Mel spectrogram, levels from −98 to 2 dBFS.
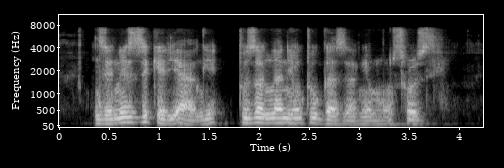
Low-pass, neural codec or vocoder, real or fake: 7.2 kHz; codec, 16 kHz, 4.8 kbps, FACodec; fake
